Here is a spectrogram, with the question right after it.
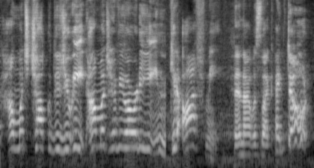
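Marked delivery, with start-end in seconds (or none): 0.0-3.3 higher, frantic retold questions; mock panic. Retelling the family's panic over chocolate. 4.1-4.7 high squeaky words breaking into a laugh. Real, not acted. Caught out, dissolves into laughter.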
